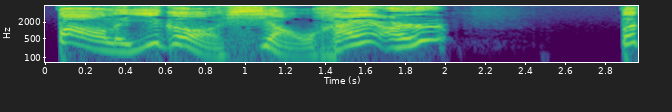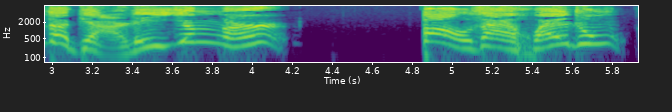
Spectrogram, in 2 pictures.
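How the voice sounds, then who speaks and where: A woman radio host tells a news item as a comic story, with drawn-out storyteller phrasing. Her voice is slightly husky and swoops widely in pitch, and the sound is close and dry. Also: big pitch swings, a bit bright, no room sound.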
